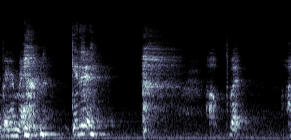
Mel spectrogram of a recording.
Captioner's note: laughs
